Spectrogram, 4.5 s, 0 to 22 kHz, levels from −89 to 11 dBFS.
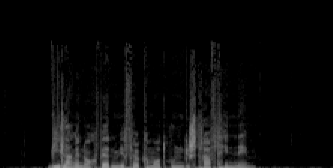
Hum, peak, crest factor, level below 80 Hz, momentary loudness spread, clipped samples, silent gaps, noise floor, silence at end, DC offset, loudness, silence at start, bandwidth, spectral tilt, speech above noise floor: none; -20 dBFS; 20 dB; -50 dBFS; 8 LU; under 0.1%; none; -72 dBFS; 1.05 s; under 0.1%; -37 LUFS; 0.65 s; 16.5 kHz; -5.5 dB/octave; 35 dB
